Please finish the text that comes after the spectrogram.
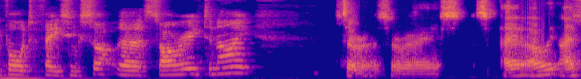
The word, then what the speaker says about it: Sarray: Sarray. I pronounce it Sarray, but Sarray.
